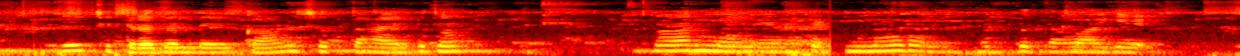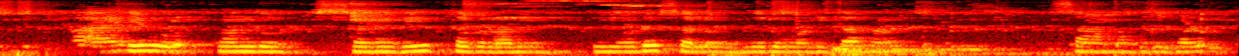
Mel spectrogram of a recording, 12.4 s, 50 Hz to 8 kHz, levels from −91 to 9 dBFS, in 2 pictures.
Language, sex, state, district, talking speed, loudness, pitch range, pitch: Kannada, female, Karnataka, Chamarajanagar, 65 wpm, -21 LUFS, 210-240 Hz, 220 Hz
